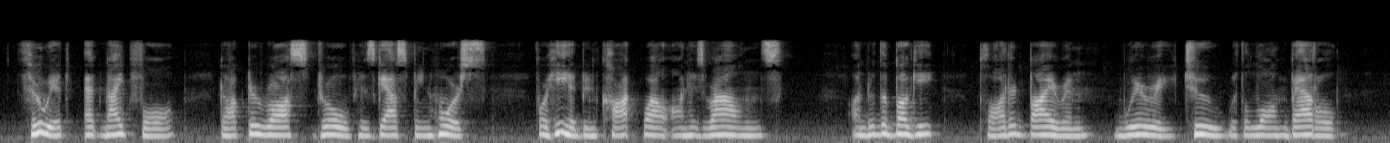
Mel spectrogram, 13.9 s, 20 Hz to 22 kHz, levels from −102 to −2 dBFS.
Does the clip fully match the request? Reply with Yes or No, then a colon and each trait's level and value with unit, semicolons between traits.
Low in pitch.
No: medium, 175 Hz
